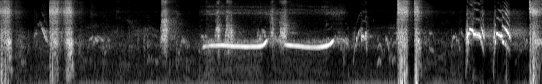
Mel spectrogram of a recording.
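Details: Pet Indian ringneck parrot vocalizing: a sustained level whistle ending in an upward sweep, sharp clicks, and brief warbled notes near the end.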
